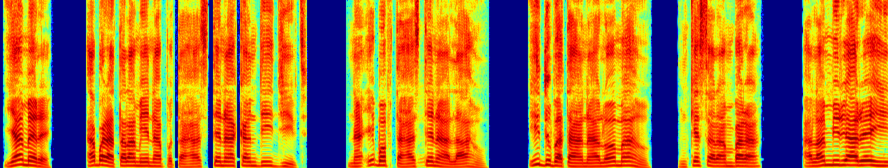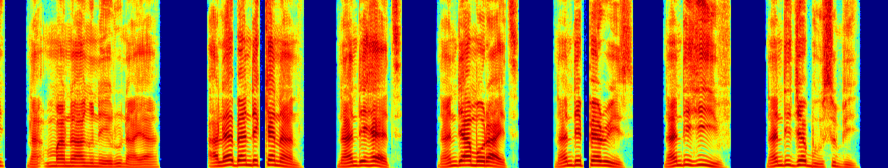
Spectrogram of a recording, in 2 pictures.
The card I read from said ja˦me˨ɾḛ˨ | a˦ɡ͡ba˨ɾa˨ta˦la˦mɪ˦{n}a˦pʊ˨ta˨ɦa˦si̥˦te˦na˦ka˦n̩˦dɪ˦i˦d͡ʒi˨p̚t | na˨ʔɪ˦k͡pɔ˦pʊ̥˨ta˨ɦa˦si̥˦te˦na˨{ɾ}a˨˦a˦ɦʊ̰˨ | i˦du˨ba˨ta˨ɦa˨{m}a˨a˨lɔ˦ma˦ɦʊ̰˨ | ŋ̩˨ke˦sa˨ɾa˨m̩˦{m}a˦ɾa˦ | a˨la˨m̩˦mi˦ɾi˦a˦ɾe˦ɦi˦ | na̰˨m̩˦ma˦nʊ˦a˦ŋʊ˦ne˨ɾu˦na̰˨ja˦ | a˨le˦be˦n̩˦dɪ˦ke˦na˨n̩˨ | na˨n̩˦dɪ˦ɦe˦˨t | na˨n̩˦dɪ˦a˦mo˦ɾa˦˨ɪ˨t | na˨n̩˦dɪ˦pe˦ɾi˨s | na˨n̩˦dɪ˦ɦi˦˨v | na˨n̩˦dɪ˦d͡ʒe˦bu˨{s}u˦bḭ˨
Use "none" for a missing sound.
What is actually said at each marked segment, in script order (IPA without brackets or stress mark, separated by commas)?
n, l, n, b, s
